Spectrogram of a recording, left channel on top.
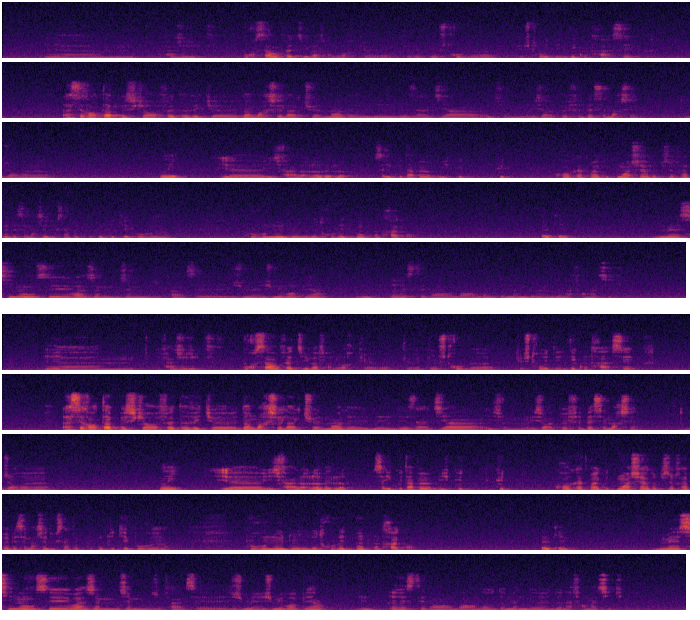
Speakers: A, on the right; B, on the right.
A: Et euh, enfin, j'ai- pour ça, en fait, il va falloir que, que, que je trouve, euh, que je trouve des, des contrats assez, Assez rentable parce qu'en fait, avec euh, dans le marché là actuellement, les, les, les Indiens, ils ont, ils ont un peu fait baisser le marché. Genre, euh,
B: Oui,
A: ils, euh, ils- 'fin, le- le-
B: complètement.
A: le- ça, il coûte un peu, il coûte, il coûte concrètement, il coûte moins cher, donc ils ont fait un peu baisser le marché, donc c'est un peu plus compliqué pour, euh, pour nous de, de trouver de bons contrats, quoi.
B: Ok,
A: Mais sinon, c'est, ouais, j'aime, j'aime, enfin, c'est, je me je m'y vois bien euh, rester dans, dans, dans ce domaine de, de l'informatique,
